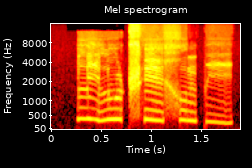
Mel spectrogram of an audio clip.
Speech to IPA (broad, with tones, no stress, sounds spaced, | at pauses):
l i˥˩ l u˥ ʈ͡ʂʰ e˥˧ ɪ̯ x ʊ˥˧ ŋ p i˥˩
